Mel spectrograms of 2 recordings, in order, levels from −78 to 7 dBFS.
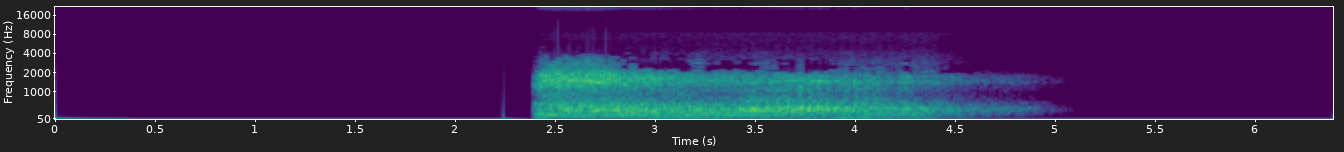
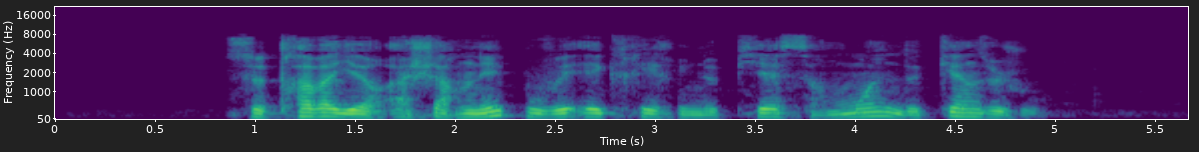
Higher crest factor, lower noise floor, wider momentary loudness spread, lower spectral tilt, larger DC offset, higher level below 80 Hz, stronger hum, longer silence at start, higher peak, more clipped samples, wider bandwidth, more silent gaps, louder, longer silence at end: about the same, 18 dB vs 18 dB; first, -83 dBFS vs -74 dBFS; first, 13 LU vs 10 LU; about the same, -7.5 dB/octave vs -6.5 dB/octave; first, 0.3% vs under 0.1%; first, -48 dBFS vs -58 dBFS; neither; second, 0 s vs 0.9 s; about the same, -4 dBFS vs -2 dBFS; neither; first, over 20 kHz vs 8 kHz; neither; about the same, -18 LUFS vs -20 LUFS; first, 1.6 s vs 0.75 s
